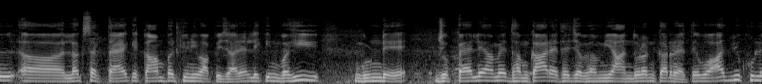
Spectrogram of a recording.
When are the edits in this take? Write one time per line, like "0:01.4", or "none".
none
